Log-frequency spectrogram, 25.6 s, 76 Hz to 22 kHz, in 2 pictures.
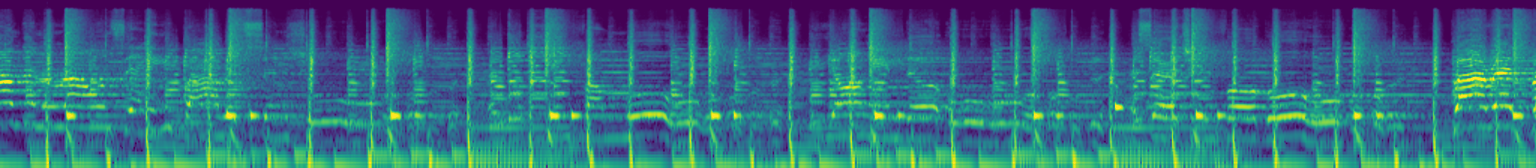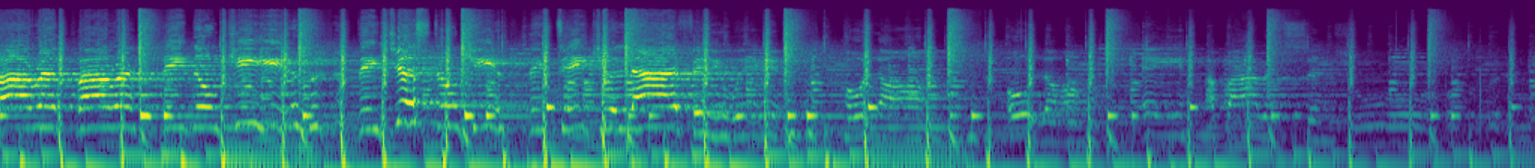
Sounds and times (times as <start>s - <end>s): Music of Bollywood: 0.0s - 25.5s
Reggae: 0.0s - 25.5s.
